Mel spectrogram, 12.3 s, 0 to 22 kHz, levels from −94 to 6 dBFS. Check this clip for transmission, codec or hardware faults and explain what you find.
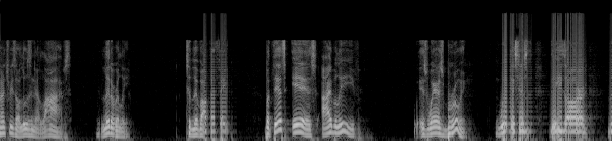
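Two kinds of fault turn up in this speech, both from the network side rather than the hardware. The call path's band limit is audible, with nothing above 8 kHz, which fits a wideband codec such as G.722.

Short concealed packet loss hits at 2.26 to 2.31 s and again at 8.91 to 8.95 s. A few tens of milliseconds of audio arrived too late, so the receiver extended the preceding sound to fill the gap and then blended back. You hear a quick smear or wobble.

Robotic sound from repeated short buffers runs from 4.06 to 4.78 s and then from 10.05 s to the end. It's likely caused by audio arriving too seldom, so the software loops a tiny slice, about 5.3 ms, over most of that stretch. That imposes a metallic 188 Hz buzz.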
